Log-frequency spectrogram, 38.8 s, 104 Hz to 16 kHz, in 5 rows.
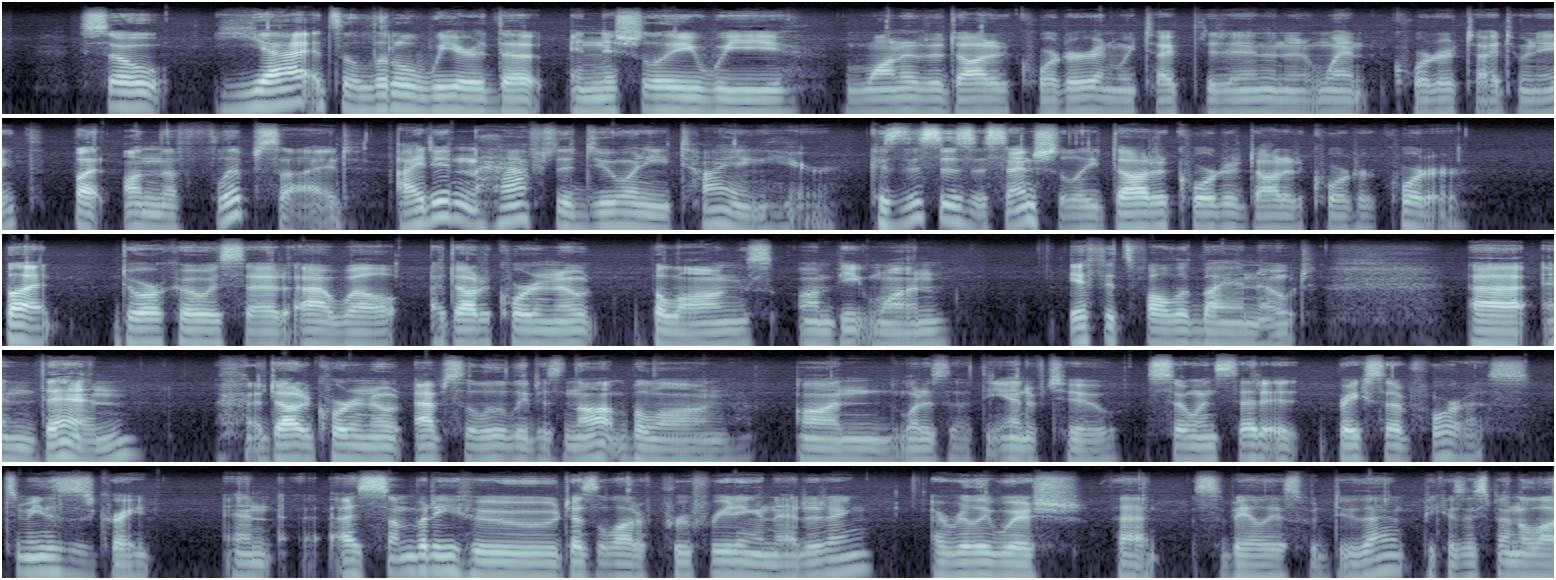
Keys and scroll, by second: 0.0 alt+super+Up, 0.4 Return.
